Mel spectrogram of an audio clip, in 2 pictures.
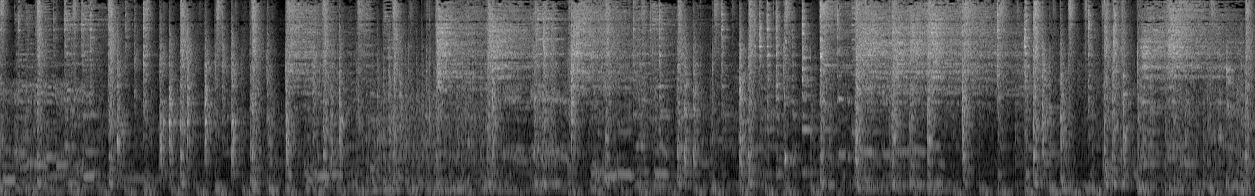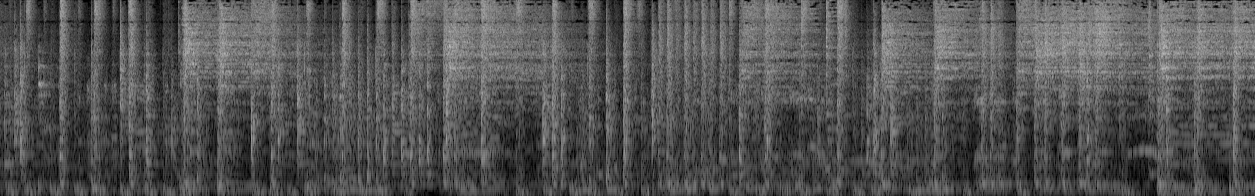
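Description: Live Latin rock band playing a percussion-heavy groove, with drum kit, congas and timbales over a steady bass line.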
